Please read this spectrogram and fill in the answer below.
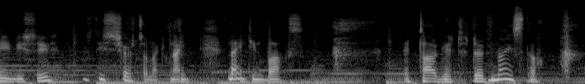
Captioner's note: laughs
